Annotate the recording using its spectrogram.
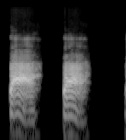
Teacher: Itu ah bibir itu teh sedikit meringis gitu tah tah tah lidah itu berada di Pangkal seri atas jadi nempel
